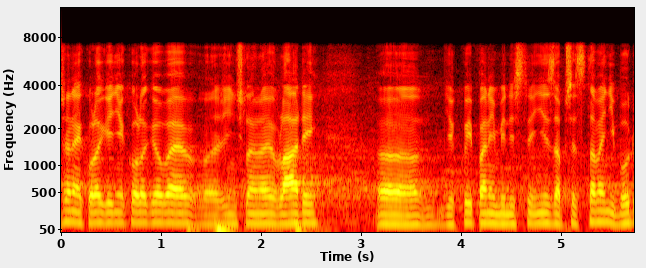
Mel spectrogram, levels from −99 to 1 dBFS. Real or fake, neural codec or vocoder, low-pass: real; none; 7.2 kHz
